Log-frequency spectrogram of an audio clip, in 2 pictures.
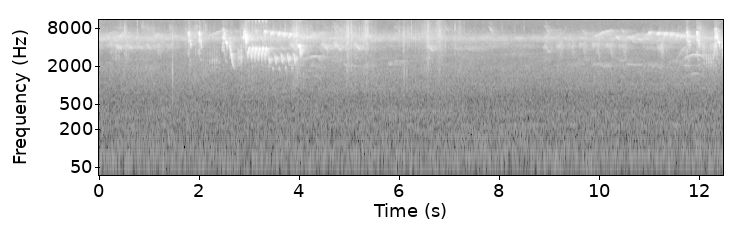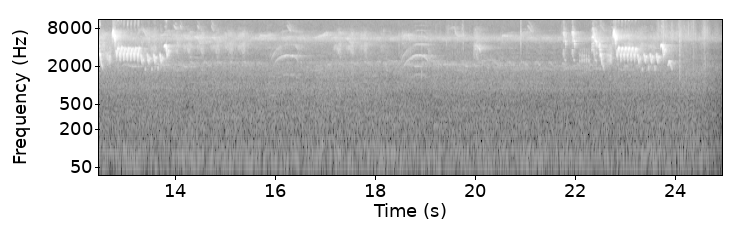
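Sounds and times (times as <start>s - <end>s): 
southern house wren Troglodytes musculus singing in Ibirapuera Park, São Paulo, Brazil: 0.0s - 24.9s.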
